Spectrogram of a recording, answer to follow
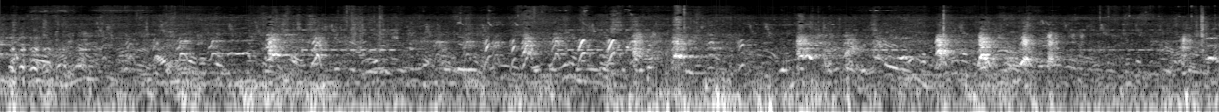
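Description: Jindo dogs barking in short, scattered barks, several in quick succession near the end, over indistinct background voices.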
